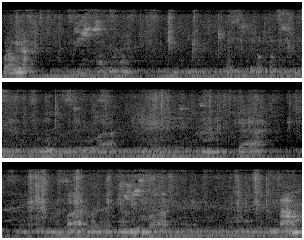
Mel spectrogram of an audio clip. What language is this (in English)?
Indonesian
